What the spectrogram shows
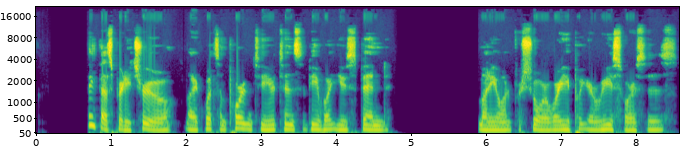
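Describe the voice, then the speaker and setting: Speaking unhurriedly in a mid-range voice with fairly even intonation and a dark tone, a male tarot reader hosts a livestream. There's no echo. He moves between reading aloud and talking straight to viewers in a conversational, reflective way.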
